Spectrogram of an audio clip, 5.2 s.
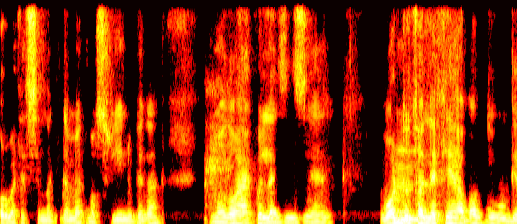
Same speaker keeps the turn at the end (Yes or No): Yes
